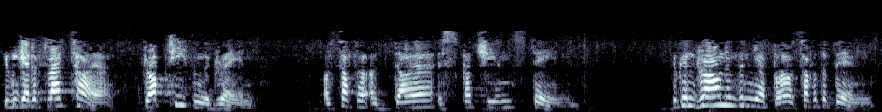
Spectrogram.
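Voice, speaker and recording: Husky, lilting, eloquent radio queen. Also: on the high side, very animated, moderate pace. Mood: wry, lamenting. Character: charming, eloquent queen speaking for the animal kingdom. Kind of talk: 1940s radio acting in rhymed verse. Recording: muffled vintage 1940s radio recording.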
